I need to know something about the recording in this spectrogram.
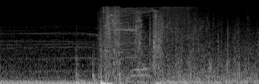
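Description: A grappling line fires with a sharp snap.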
